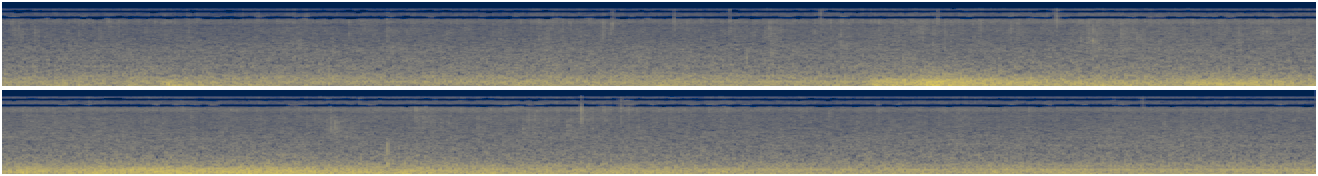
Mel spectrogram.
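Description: Heavy rain falling steadily on a parking lot, with a long roll of thunder that starts suddenly about four seconds in, rumbles for several seconds and fades away.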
